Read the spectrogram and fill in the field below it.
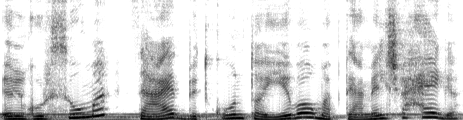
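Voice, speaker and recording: A woman with an Egyptian accent speaks at a fairly slow pace. Music plays in the background. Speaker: storyteller. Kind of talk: children's bedtime story.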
